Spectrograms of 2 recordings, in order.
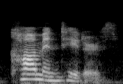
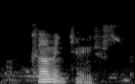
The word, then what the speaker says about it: commentators: okay some words here commentators it has the first syllable underline because that's where the stress is commentators can you repeat that commentators good okay and a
